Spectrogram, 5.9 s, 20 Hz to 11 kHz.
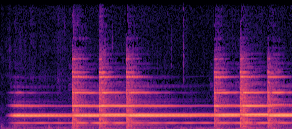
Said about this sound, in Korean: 이 시골 학교 종소리 오늘 보물소리예요. 보물찾기 1부에 나가는 노래 중간에 숨겨놓겠습니다.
